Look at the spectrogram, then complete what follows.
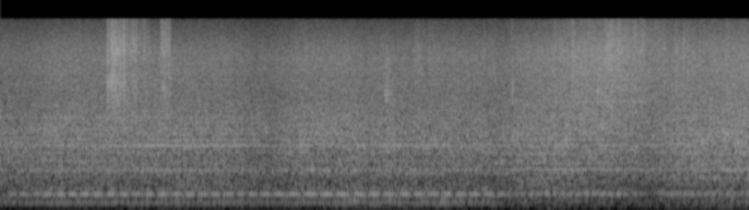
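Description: A steady machine hum over a constant background rush. The lower part of the hum drops away about two-thirds of the way through, and two light knocks come about one and a half and two seconds in.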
